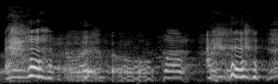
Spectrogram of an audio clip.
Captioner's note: laughter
